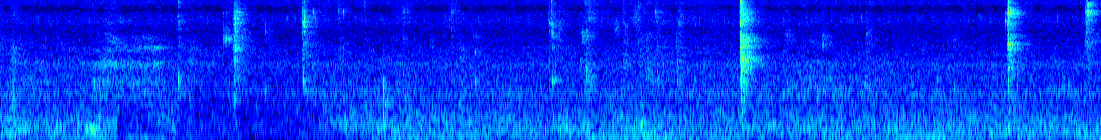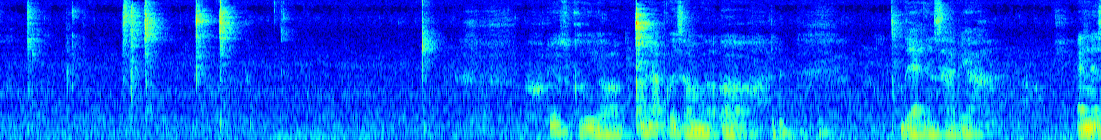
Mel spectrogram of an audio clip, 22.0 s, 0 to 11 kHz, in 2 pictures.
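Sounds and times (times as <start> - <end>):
low room hum: 0.0 - 22.0
mouth clicks and smacks: 1.7 - 8.9, 9.5 - 14.2, 15.1 - 15.5.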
